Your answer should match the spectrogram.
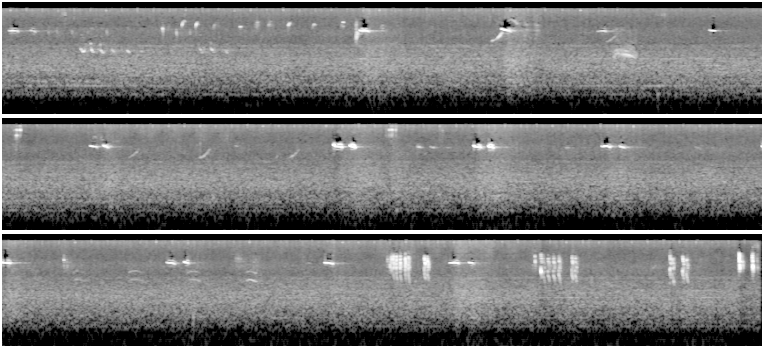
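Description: Hummingbirds at a feeder giving short, high chip notes, scattered irregularly and coming in a quicker flurry near the end, over a steady outdoor background hiss.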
